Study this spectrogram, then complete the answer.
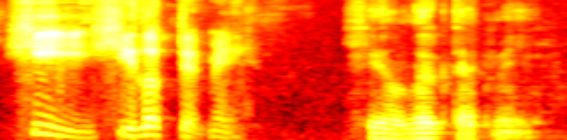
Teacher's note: we can drop that h but if it's at the very beginning of a sentence we need that h there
